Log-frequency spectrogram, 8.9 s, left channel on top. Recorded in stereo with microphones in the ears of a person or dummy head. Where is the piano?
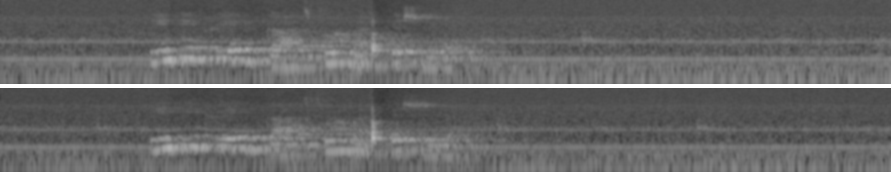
I don't hear a piano.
